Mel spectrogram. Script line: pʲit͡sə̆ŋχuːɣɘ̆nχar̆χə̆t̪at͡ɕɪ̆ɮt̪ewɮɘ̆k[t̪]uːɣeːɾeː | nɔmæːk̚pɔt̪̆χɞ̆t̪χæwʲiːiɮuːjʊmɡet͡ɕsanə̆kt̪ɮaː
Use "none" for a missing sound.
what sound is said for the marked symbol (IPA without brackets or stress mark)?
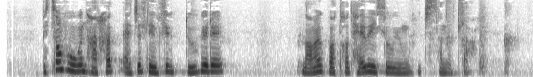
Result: t̪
